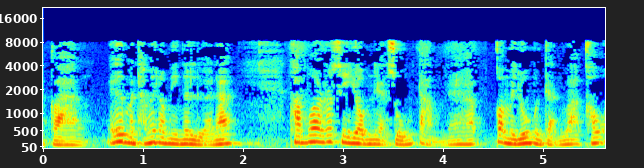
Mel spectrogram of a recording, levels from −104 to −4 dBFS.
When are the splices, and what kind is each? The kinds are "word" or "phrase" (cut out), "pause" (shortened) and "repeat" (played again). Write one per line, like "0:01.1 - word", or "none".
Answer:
0:04.4 - pause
